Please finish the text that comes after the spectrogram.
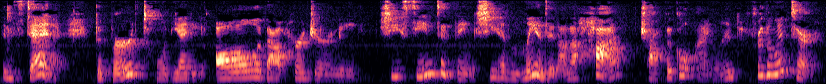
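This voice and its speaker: A woman reading a children's picture book aloud with expressive, dramatic emphasis. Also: medium pitch, moderate pace. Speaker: storybook reader. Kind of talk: animated children's read-aloud narration. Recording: echoey room, slight background noise.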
